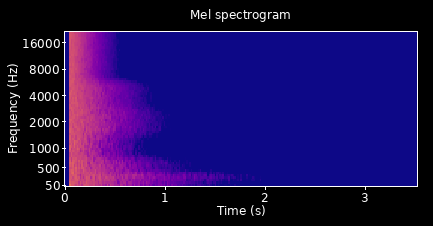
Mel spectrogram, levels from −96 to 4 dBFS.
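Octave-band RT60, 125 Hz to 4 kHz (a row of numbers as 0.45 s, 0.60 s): 1.7 s, 1.9 s, 1.3 s, 0.90 s, 1.0 s, 0.90 s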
